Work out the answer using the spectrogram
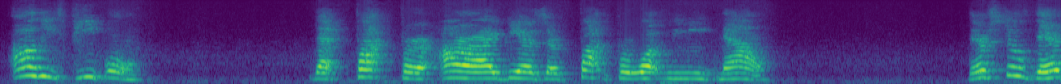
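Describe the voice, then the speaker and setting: An older woman with a squeaky, chipmunk-like helium voice, speaking earnestly and haltingly in a rambling personal monologue. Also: a little mellow. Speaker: vlogger. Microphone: tablet microphone. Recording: echoey room.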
